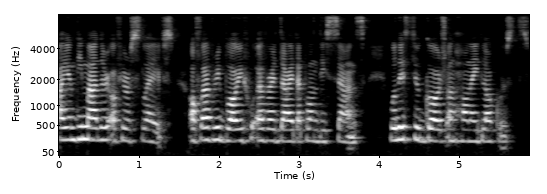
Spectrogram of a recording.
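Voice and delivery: plain reading voice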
